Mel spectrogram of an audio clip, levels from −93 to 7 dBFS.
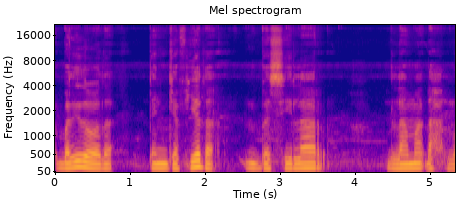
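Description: No technical faults are audible.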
